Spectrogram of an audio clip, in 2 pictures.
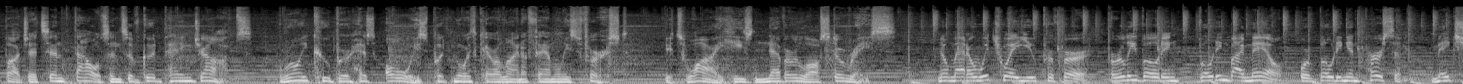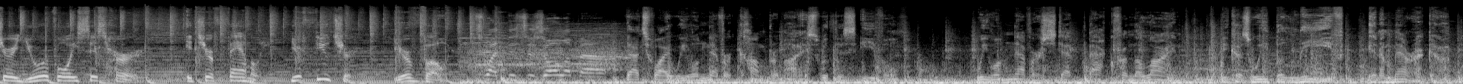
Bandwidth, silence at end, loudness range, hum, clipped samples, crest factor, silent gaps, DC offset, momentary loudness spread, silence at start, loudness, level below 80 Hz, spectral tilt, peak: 16.5 kHz; 0 s; 2 LU; none; under 0.1%; 10 dB; none; under 0.1%; 5 LU; 0 s; -15 LUFS; -22 dBFS; -5 dB/octave; -4 dBFS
